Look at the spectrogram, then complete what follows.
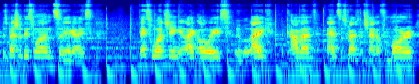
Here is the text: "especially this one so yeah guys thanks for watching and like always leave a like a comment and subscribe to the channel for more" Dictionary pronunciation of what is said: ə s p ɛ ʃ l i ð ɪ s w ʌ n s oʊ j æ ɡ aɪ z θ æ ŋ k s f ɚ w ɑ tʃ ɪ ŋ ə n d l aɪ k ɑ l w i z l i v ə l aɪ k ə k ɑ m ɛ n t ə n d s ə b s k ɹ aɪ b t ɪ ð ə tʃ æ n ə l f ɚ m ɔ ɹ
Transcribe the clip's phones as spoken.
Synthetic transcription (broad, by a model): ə s p ɛ ʃ l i ð ɪ s w ʌ n s oʊ j æ ɡ aɪ z θ æ ŋ k s f ɚ w ɑ tʃ ɪ ŋ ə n l aɪ k ɑ l w i z w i w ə l aɪ k ə k ɑ m ɛ n t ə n s ə b s k ɹ aɪ b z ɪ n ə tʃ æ n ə l f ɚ m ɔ ɹ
